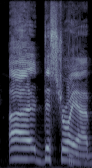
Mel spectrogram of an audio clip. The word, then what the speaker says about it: Destoroyah: Destoroyah, because it was supposed to be Destroyer, but that word was copyrighted by a band. – Oh, okay. So we have the number one seed, Godzilla versus Destoroyah, which came out in 1995.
